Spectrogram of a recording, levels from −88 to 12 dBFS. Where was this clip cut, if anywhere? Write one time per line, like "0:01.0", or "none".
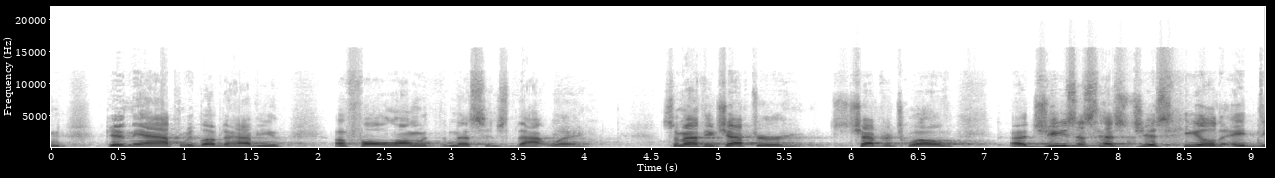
0:01.0
0:07.1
